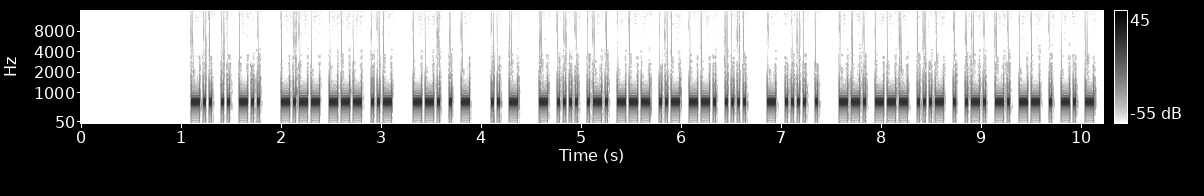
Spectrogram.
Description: Morse code, heard as a keyed tone, about 37 wpm, 700 Hz. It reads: DID YOU GET IT THROUGH THE GOVERNMENT
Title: Sentences from Top 1300 Words 40wpm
